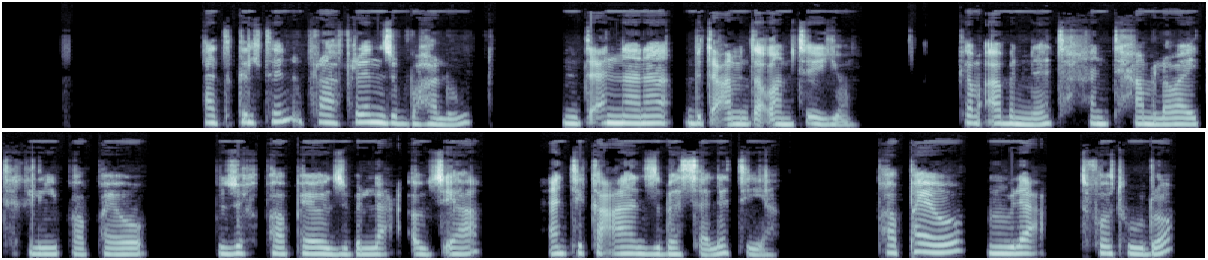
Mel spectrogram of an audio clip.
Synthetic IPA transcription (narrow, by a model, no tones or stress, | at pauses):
ʔat̪kʰɨlt̪ʰɨnfɾafɾenzɨbːaɦalu | nɨt̪ʼɨ̰ʕɨnːanabɨt̪ʼaʕmit̪ʼɐ̰χʼɐmt̪ʰiɨjːom | kʰɐmʔa̰βɨnːɐt̪ħant̪ʰi̥ħamlawajt̪ʰɨklipʰapʰːajo̞ | b̥ɨzuħpʰapʰajozɨβɨlːaʕɐwt͡sʼija | ħant̪ʰikʰɐ̰ʕazɨβɐsɐlɐt̪ɨjːa | pʰapʰːajo̞bɨmɨβlaʕ | t̪ʰɨ̥fɐt̪ʰwd̪o̞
